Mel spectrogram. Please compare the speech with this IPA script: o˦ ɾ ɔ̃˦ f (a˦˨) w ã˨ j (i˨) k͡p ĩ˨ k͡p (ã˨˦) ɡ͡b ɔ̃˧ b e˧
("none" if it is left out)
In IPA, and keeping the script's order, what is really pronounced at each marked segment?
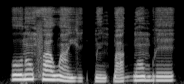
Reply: a˧, i˨, a˨˦

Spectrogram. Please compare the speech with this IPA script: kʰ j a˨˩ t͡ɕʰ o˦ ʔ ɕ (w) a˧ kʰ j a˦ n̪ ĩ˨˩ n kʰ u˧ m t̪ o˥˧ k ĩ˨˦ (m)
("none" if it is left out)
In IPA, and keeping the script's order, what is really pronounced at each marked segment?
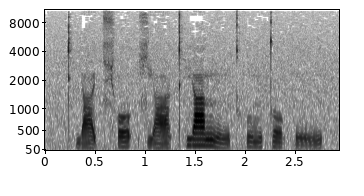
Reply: j, m

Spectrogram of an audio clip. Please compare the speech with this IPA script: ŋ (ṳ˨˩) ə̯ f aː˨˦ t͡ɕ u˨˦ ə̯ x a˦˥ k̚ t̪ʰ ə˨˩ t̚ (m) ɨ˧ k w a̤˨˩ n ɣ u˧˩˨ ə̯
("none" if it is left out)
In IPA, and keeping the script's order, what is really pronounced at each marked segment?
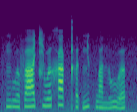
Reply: ṳ˨˩, ɲ

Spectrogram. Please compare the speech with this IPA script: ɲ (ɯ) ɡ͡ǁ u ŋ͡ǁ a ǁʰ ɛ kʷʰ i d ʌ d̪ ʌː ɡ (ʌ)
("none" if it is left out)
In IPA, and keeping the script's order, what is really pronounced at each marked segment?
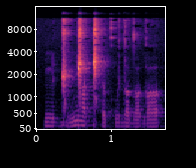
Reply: ɯ, ʌː

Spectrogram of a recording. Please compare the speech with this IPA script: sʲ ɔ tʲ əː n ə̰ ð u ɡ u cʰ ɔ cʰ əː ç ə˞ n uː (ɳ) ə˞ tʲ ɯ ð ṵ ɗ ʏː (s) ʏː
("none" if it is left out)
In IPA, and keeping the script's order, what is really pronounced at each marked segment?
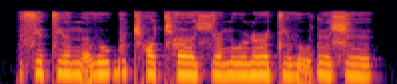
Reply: ɳ, ɕ

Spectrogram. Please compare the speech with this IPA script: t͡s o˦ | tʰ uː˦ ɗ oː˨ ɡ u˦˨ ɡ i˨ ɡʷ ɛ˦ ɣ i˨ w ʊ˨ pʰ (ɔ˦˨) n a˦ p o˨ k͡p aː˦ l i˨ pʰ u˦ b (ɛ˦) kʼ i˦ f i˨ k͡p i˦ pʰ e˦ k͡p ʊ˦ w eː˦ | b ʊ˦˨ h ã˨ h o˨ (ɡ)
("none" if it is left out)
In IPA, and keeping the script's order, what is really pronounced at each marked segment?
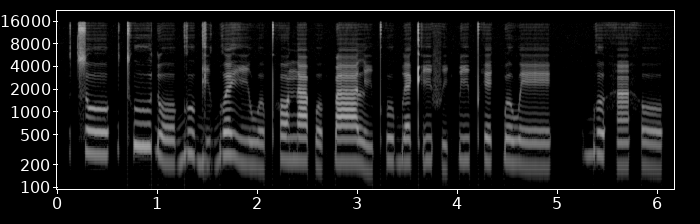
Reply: ɔ˦, ɛ˦, none

